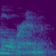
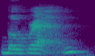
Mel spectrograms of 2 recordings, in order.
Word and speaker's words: Loren: disappointed this follows luren it's not Lauren luren this follows Loren and Daren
